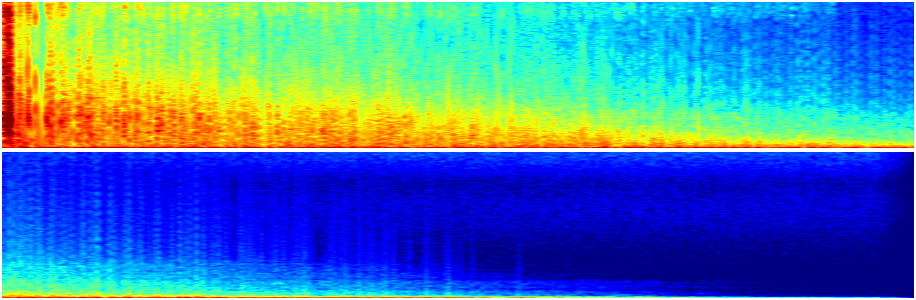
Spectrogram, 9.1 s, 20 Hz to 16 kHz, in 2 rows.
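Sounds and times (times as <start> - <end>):
nuclear explosion: 0.0 - 9.1.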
